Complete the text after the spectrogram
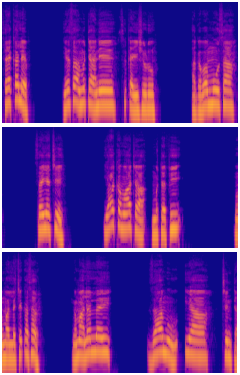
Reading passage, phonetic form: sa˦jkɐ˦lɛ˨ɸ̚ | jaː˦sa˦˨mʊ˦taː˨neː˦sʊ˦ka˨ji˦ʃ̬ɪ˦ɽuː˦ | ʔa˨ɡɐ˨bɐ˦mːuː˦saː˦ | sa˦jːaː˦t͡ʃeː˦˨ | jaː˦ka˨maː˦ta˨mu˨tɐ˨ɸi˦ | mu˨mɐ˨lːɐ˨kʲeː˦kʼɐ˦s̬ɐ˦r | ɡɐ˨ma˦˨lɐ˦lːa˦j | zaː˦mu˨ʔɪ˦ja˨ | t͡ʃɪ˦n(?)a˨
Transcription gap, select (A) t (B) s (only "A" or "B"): A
